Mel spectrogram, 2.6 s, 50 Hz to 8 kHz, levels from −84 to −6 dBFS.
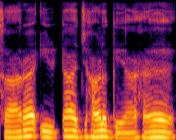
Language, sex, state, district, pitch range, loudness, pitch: Hindi, male, Jharkhand, Palamu, 115-125 Hz, -14 LUFS, 120 Hz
